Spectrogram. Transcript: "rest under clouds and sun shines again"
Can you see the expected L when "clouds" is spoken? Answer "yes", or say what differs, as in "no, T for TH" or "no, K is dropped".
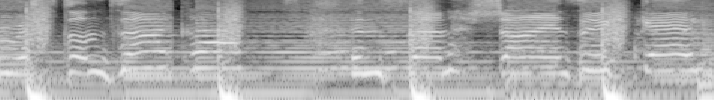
no, L is dropped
